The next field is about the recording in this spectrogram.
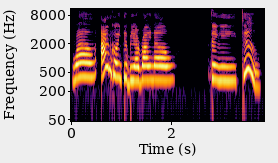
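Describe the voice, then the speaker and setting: A woman voicing a stubborn, curious, polite young boy hippo for a storybook, in an emphatic, drawn-out way. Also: extremely high pitch, no room sound, dull audio, pitched above the performer's own voice. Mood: eager, curious.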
